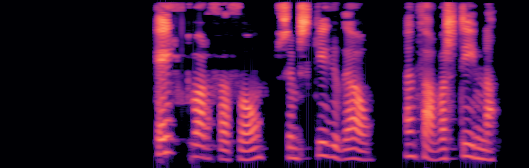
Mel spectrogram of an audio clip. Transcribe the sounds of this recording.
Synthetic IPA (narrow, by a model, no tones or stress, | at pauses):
ejht̪vaɾ̥θaðθowsɛmscɪɣðɪaw | ɛnθavaɾ̥st̪iːna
